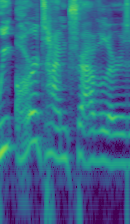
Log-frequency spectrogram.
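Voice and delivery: ordinary talk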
